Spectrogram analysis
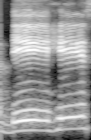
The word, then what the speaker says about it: देहे: Coming to the second pada, dehe sarvasya bharata. Dehe, both are dirgha. Dehe dirgha, he dirgha.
